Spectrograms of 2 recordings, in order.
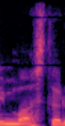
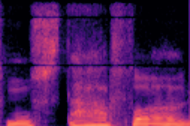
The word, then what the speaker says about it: Mostafa: I just tell everybody, please don't call me Mustard or Mufasa. You know what I'm saying? Growing up in the States, different communities, man, they butchered my name left and right. It's like, oh, Mufasa. I'm like, no, it's Mustafa. Guys, I'm not talking about the Lion King, please.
